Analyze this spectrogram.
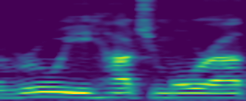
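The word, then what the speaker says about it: Rui Hachimura: I'm saying you got Rui how jhamora I think it's how you say his name you know you got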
